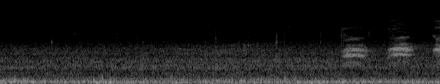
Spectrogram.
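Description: A crow caws three times in quick succession near the end, moderately distant, over a constant low outdoor rumble of wind or traffic.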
